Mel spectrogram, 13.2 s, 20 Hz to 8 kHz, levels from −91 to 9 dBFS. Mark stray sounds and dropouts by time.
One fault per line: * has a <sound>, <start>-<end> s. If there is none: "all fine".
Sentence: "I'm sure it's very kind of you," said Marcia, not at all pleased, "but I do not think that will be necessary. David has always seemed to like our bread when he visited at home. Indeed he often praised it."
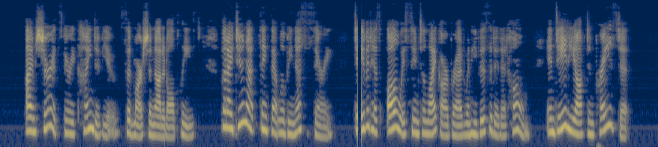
* has a dropout, 7.2-7.2 s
